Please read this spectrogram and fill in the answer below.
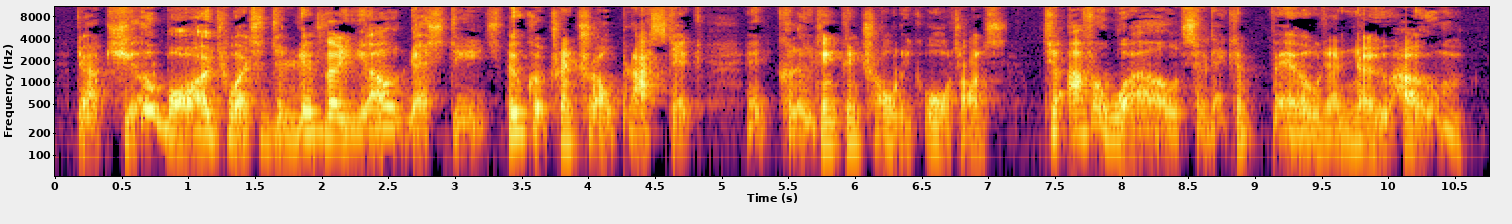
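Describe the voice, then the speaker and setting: Using a put-on character voice, a man sounds raspy. His pace is fairly slow. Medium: read story. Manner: menacing.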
